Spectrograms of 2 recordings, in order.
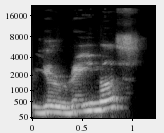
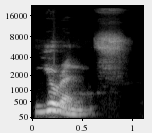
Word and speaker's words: Uranus: saturn uranus and neptune regarding pronunciation and uranus um a lot of astronomers and professors of astronomy um they also pronounce this uranus so you can pronounce this either uranus or uranus and they are also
